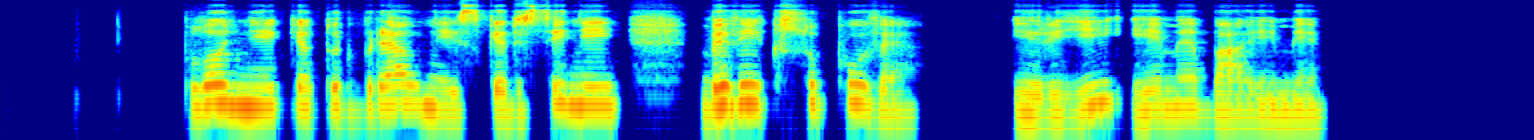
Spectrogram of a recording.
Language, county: Lithuanian, Utena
